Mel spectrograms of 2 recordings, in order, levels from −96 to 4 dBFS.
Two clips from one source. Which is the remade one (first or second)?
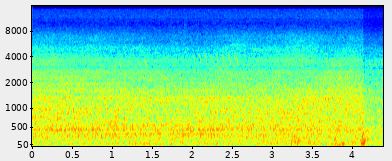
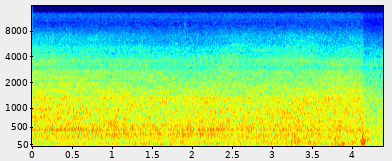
first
